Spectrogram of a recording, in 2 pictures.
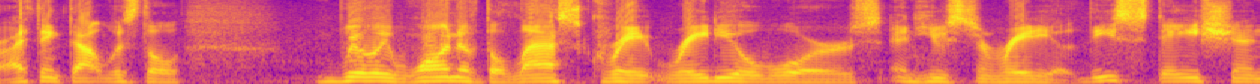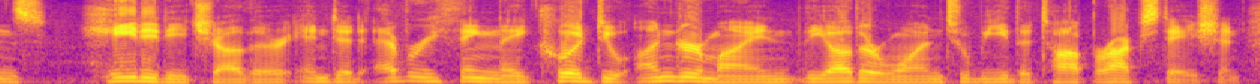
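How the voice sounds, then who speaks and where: A man speaking as an interview guest, telling stories in a casual, detailed, conversational way. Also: fairly low pitch. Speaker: interview guest, radio history expert and documentary maker.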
